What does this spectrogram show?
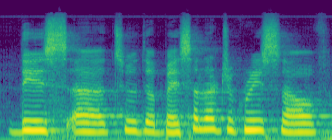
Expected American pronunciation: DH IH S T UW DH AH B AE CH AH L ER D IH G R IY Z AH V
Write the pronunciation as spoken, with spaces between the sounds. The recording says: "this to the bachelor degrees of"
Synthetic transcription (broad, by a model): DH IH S T UW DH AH B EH S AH L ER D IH G R IY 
